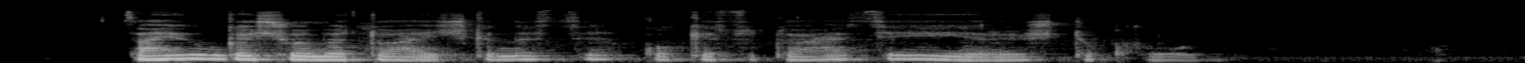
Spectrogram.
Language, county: Lithuanian, Alytus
